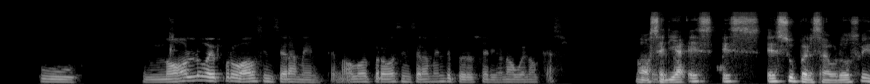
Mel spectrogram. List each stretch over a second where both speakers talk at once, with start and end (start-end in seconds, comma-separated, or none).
none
